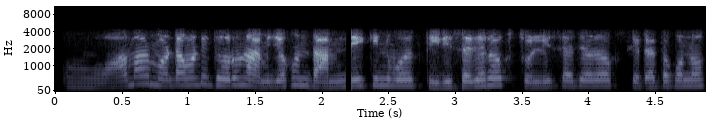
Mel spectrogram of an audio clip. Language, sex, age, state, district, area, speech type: Bengali, female, 45-60, West Bengal, Purba Medinipur, rural, conversation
